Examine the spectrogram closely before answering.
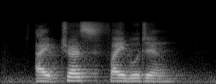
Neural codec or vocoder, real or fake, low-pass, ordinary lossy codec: codec, 16 kHz, 0.5 kbps, FunCodec, trained on Chinese and English, 25 frames a second; fake; none; none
